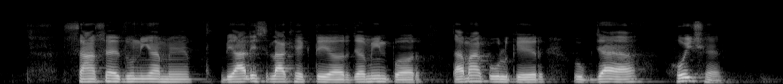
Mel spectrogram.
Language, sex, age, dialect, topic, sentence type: Maithili, male, 25-30, Bajjika, agriculture, statement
